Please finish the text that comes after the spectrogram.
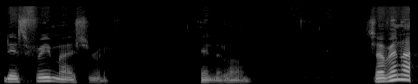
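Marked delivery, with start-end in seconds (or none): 0.0-2.5 lower, softer aside; retold whisper. Minister confiding to Anne during ministry, in a retold whisper. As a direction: confide it quietly, imitating a whisper. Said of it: "I whispered to Anne".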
